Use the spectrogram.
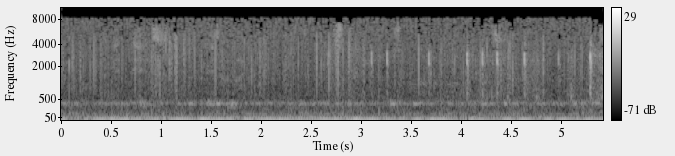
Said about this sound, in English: He asked me if I would type a few important letters for him that had to go out before Monday. I said, sure, and use your old typewriter in his office. I was typing away...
